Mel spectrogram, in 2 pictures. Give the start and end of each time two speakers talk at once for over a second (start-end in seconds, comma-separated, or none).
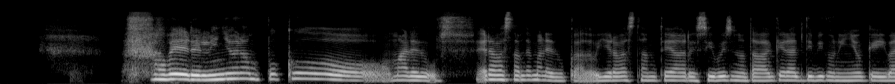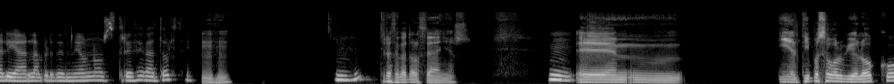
none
